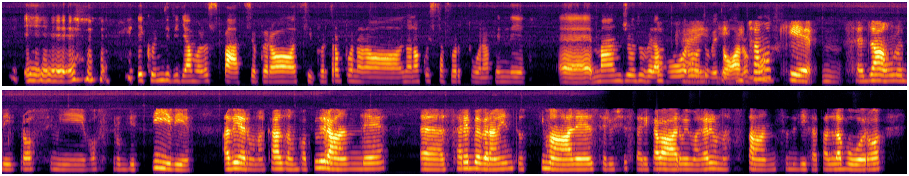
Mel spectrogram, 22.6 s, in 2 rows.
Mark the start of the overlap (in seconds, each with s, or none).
8.2 s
